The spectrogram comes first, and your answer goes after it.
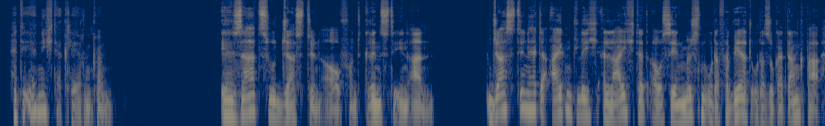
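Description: A man narrating a children's fantasy novel in a measured, expressive reading voice. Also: medium pitch. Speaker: audiobook narrator. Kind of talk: storybook narration.

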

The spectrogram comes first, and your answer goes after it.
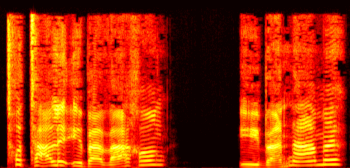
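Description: A man's voice: takes it slowly, no echo, clean studio sound, full character voice. A man voicing a small, cheeky, furry male alien who is telepathic, for an audiobook. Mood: excited. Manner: high, excitable, defensive. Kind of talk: audiobook reading.

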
